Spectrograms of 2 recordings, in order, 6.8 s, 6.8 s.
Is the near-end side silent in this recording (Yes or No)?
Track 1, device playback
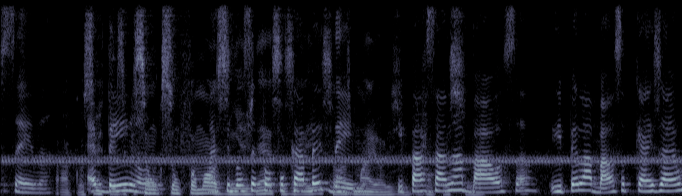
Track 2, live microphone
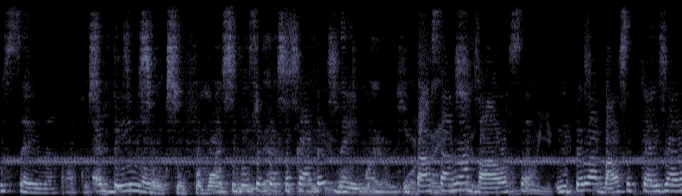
No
